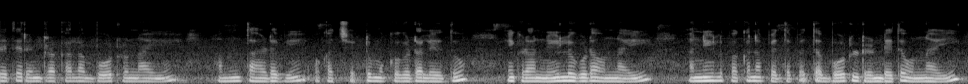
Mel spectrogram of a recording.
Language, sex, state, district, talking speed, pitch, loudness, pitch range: Telugu, female, Andhra Pradesh, Anantapur, 160 wpm, 155 Hz, -16 LUFS, 145-165 Hz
